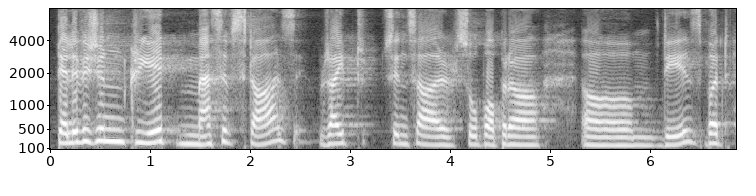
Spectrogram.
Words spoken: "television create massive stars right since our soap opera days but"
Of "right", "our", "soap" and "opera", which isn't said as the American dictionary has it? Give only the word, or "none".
none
